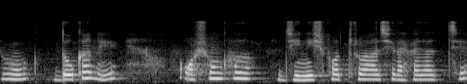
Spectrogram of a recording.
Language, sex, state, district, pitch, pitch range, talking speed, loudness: Bengali, female, West Bengal, Paschim Medinipur, 235 Hz, 220-265 Hz, 100 wpm, -17 LUFS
